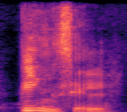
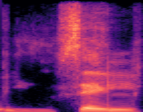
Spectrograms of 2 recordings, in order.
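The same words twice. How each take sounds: First: The stress is on the first syllable. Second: The stress is on the second syllable. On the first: The speaker calls it wrong. "Si fuera ahí la I, diría pincel" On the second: The speaker calls it right. "en la cel, ¿no? Muy bien"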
